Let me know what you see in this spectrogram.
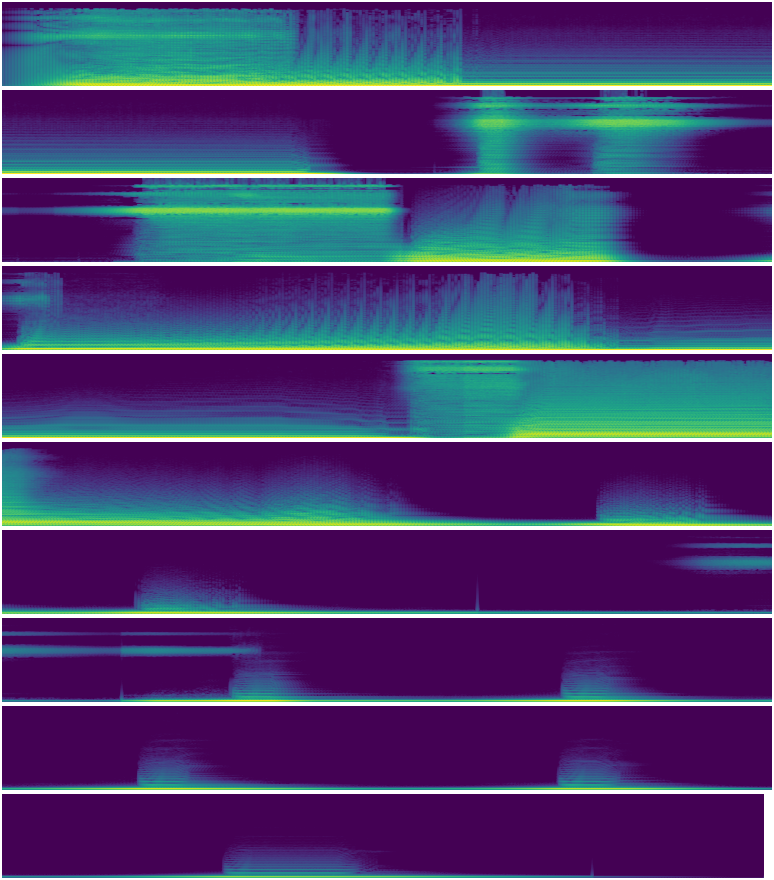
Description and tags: bass-heavy feedback of some sort
bass, dark, distorted, distortion, experimental, feedback, heavy, noise, sfx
